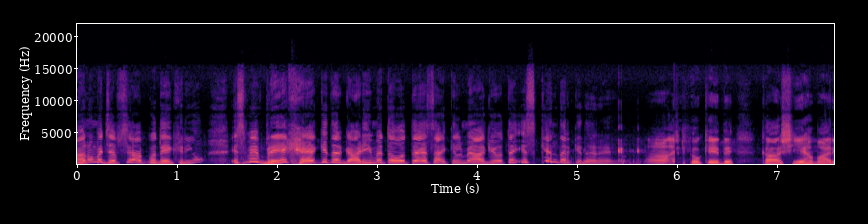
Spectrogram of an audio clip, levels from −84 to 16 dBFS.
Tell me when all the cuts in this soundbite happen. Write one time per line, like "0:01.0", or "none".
0:05.9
